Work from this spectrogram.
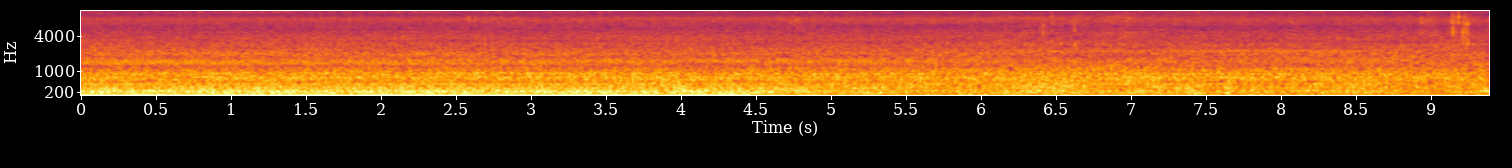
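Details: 2016 Frigidaire 5,000 BTU window AC: steady low compressor and fan hum settling to a quieter even drone after a few seconds; normal startup and running.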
